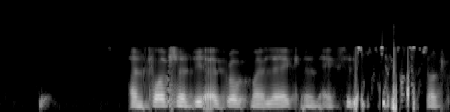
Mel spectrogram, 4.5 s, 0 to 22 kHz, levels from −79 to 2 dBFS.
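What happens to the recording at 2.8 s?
At 2.8 s the speech is still under the Codec 2 vocoder, which runs through the whole clip. It runs at 3.2 kbit/s with heavy damage. Only pitch, voicing, energy and spectral envelope survive, resynthesised as sine waves, so it sounds buzzy and robotic. A spectrogram shows rigid, evenly spaced harmonics, and the waveform no longer matches the original.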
